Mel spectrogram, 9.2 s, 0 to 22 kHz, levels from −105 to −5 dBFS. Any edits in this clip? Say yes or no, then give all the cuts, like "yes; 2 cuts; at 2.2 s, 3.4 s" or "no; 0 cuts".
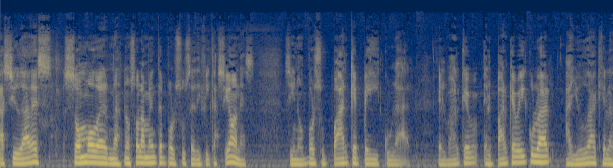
no; 0 cuts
